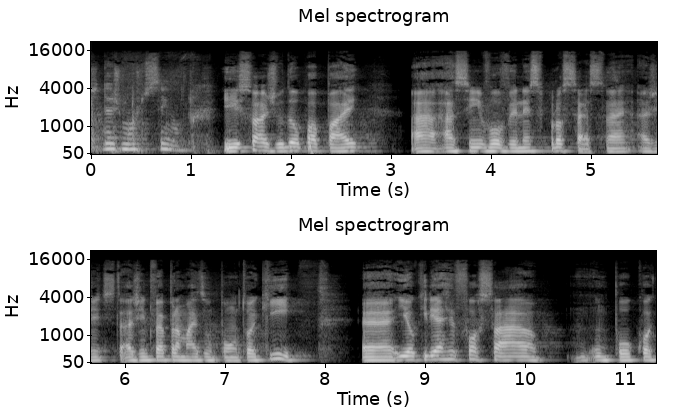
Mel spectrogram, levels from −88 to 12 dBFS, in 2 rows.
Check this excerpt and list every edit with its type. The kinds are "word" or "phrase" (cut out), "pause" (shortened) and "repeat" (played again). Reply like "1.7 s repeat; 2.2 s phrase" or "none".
none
